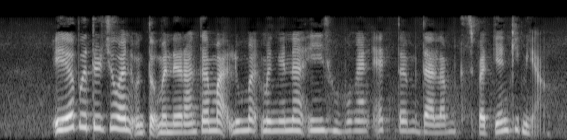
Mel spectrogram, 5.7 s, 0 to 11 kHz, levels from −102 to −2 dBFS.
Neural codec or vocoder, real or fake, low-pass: codec, 16 kHz, 2 kbps, X-Codec, WavLM features, trained on Multilingual LibriSpeech; fake; 7.2 kHz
